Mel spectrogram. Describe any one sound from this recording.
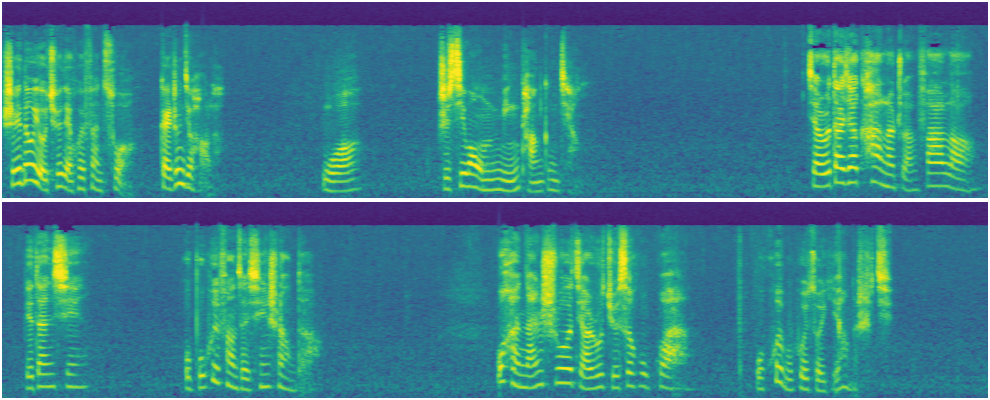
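A young woman speaks calmly and firmly, close by.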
